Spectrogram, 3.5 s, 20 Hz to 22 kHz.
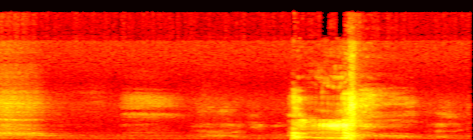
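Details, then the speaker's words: Late-night sneezing at about 3 a.m. from a person who says they are dizzy, tired and cold: a quiet indrawn breath, then a sharp explosive sneeze with a short burst after it, in a small room. "These are late night sneezes. It's like 3 o'clock in the morning, and I didn't want to go to bed until I got this out of the way."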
